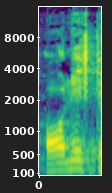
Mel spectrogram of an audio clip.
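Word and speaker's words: honest: शब्दों के पहले लगाते जहां पर हा साइलेंट राहत है और उसका उच्चारण हिंदी का स्वर होता है जैसे की स्टार्ट हुआ है लेकिन अराइव्ड और यहां पर देखिए ऑनेस्ट पढ़ने हैं तो और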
